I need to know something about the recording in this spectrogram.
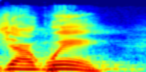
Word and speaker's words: Yahweh: una serie de análisis de su pronunciación, es Yahweh.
